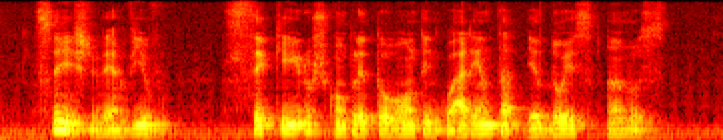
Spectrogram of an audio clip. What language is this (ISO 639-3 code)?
por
